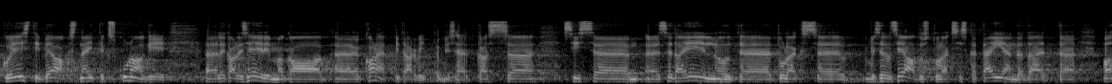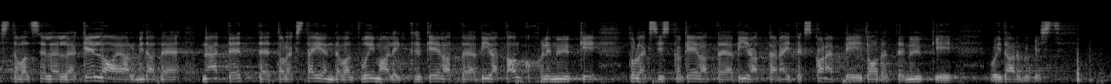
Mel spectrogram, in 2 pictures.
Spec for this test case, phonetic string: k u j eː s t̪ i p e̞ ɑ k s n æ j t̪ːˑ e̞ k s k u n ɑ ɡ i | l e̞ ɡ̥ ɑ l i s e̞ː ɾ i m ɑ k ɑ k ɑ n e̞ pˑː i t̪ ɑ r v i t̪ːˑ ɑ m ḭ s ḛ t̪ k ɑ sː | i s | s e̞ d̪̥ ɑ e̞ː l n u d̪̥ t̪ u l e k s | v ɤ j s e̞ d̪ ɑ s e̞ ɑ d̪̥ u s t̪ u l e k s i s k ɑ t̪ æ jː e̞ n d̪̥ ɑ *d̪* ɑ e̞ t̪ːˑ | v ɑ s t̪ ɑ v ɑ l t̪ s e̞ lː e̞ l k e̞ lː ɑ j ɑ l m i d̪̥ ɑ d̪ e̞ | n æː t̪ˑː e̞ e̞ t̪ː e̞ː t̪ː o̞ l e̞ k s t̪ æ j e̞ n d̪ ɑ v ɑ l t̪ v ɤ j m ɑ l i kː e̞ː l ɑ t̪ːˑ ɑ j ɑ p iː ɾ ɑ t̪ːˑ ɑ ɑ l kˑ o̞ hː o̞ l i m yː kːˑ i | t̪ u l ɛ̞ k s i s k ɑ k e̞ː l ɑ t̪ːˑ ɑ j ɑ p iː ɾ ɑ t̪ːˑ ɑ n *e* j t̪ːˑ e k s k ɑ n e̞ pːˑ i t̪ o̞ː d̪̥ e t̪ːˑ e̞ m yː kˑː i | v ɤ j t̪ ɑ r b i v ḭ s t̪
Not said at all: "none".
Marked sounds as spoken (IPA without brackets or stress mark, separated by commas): d̪, æ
